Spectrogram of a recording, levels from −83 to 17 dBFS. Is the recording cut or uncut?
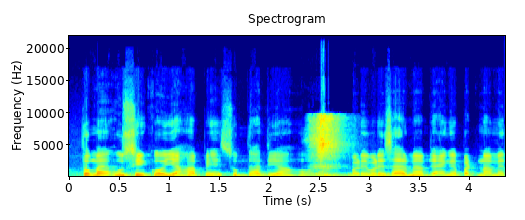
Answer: cut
